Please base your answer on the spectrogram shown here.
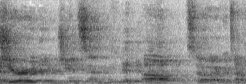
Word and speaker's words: Jared: Jared and Jensen, not Jared and Jensen. So every time I say their name, they go Jared. I'm like, I don't sound like that, but I'm pronouncing it's an A, it's not an E.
